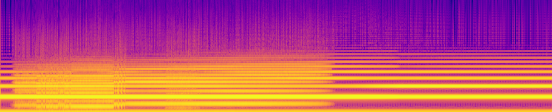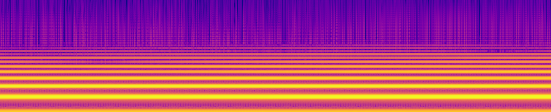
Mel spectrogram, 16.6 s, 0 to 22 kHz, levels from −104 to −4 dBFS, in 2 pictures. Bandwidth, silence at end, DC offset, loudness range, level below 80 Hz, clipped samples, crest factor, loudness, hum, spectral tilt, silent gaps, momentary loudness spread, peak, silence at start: 4.2 kHz; 0 s; 10%; 2 LU; -48 dBFS; 5%; 4 dB; -4 LUFS; none; -8 dB/octave; none; 2 LU; 0 dBFS; 0 s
